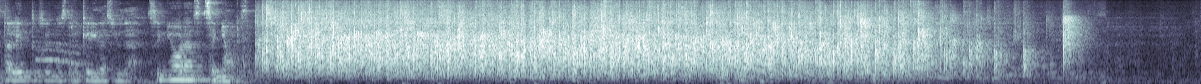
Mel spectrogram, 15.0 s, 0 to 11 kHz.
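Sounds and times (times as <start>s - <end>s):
audience applauding: 3.2s - 13.8s.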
